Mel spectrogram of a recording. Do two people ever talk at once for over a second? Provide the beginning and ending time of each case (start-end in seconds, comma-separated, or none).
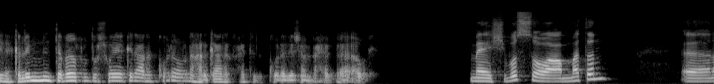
none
